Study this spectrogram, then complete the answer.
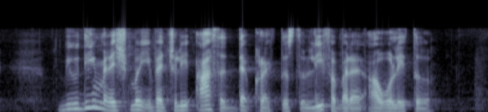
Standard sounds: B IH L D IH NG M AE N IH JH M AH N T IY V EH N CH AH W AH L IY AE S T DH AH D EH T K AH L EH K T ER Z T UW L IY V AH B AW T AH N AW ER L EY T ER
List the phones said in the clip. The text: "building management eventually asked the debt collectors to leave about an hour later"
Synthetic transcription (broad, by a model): B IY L D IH NG M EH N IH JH M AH N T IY V EH N CH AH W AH L IY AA S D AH D EH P K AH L EH K T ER S T UW L IY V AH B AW AH N AW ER L EY T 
